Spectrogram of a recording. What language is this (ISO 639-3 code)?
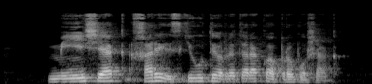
eus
